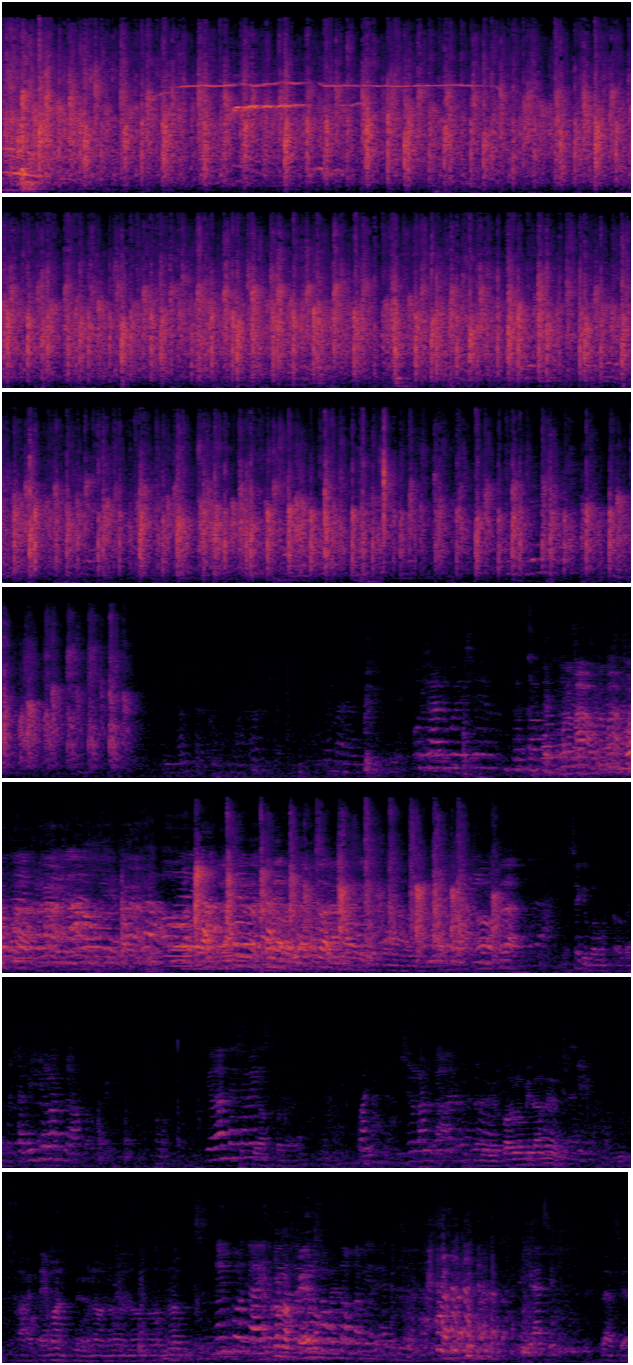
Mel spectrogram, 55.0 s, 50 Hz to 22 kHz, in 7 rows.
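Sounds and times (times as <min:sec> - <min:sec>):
audience applauding: 0:00.0 - 0:25.4, 0:32.3 - 0:37.8
steady high whistle: 0:01.8 - 0:06.4.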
